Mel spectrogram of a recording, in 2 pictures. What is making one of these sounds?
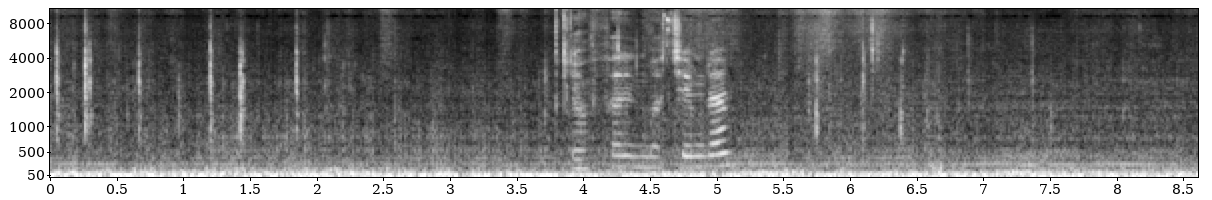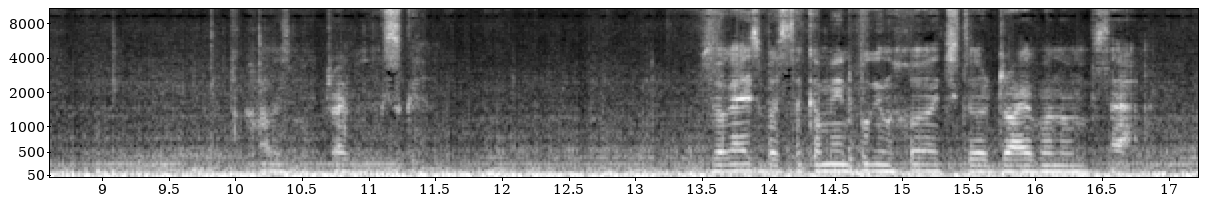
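A car engine hums steadily from inside the car.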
